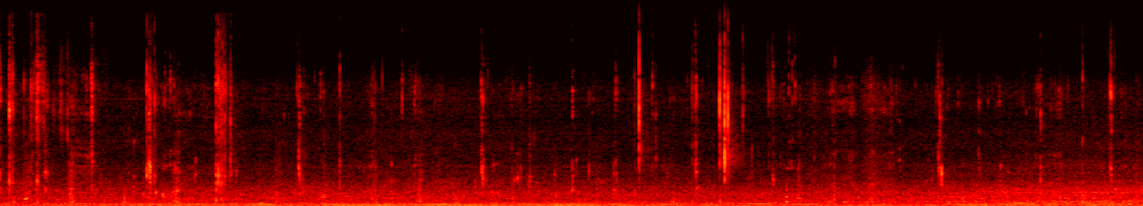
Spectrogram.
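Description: Close-up eating sounds: a person biting and chewing crisp raw bok choy, with scattered sharp crunches and mouth clicks. A steady low hum runs underneath.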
